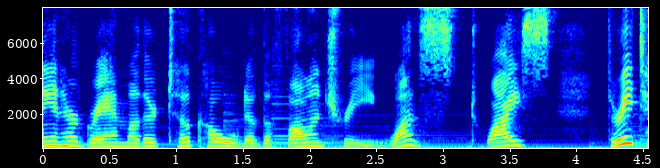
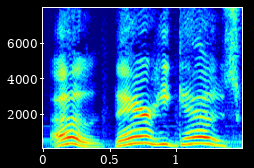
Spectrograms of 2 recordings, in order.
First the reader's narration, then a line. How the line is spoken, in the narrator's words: cried Millie, much disappointed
